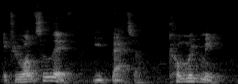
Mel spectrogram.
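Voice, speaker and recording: A man voicing a calm, blunt and ruthless young gang leader in a storybook, with a commanding manner. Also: mid-range voice, fairly quick, reverberant, pitched above the performer's own voice, natural voice.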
